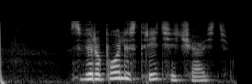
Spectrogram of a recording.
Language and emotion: Russian, neutral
